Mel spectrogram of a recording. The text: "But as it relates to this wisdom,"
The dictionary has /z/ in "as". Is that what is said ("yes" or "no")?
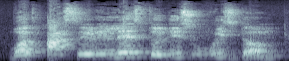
no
